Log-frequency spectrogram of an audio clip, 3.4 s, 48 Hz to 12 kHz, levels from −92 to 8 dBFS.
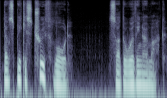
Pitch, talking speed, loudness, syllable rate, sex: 105 Hz, 145 wpm, -17 LUFS, 5.1 syllables/s, male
